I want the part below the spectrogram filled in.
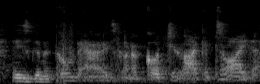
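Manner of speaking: soft, hushed British celebrity impression; Russell Brand. Host showing off his impression, hushed Russell Brand. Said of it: "That's Russell".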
